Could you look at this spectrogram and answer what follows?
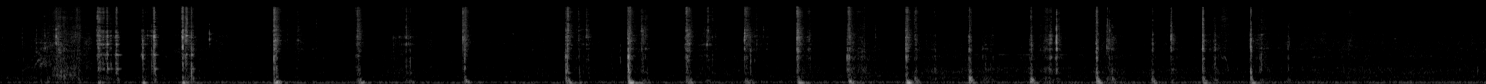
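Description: A run of sharp, irregular clicks and snaps, about one or two a second, that stops near the end.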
